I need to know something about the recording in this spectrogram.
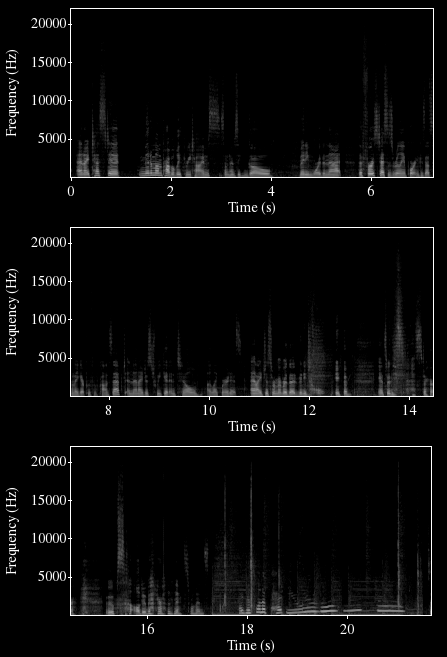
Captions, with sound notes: And I test it minimum probably three times. Sometimes we can go many more than that. The first test is really important 'cause that's when I get proof of concept, and then I just tweak it until I like where it is. And I just remembered that Vinny told me to answer these fester. (laughs) Oops, I'll do better on the next ones. I just wanna pet you. (squealing)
